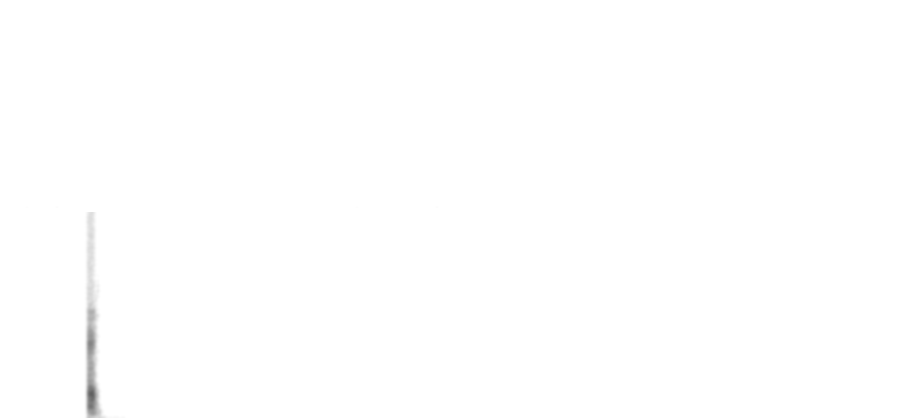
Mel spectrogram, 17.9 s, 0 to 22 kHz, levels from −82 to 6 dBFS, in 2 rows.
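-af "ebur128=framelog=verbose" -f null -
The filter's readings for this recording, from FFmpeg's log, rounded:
Integrated loudness:
  I:         -34.5 LUFS
  Threshold: -44.5 LUFS
Loudness range:
  LRA:         0.0 LU
  Threshold: -62.4 LUFS
  LRA low:   -42.3 LUFS
  LRA high:  -42.3 LUFS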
